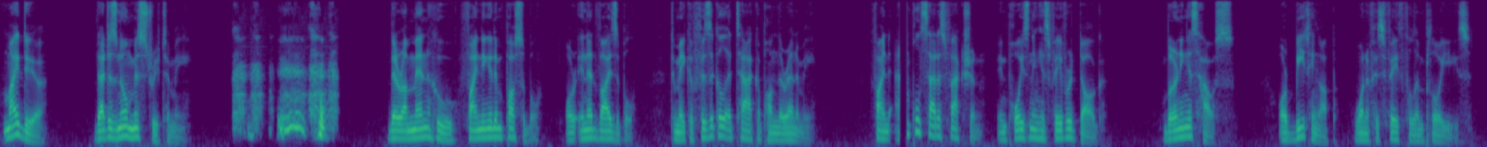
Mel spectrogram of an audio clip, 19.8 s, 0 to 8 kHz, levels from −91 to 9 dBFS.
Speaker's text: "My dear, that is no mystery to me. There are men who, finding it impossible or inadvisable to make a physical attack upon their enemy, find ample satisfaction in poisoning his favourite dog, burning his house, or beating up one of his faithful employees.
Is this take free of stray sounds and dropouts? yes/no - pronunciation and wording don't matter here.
no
